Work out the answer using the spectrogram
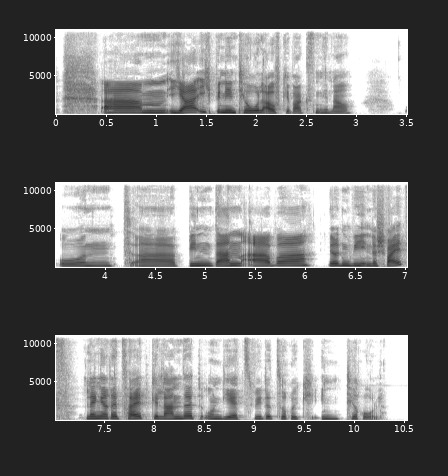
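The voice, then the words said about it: Austrian Tyrolean German accent. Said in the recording (German): “du kommst ursprünglich schon aus, aus Österreich ... Man hört es ein bisschen am Akzent. Man hört es definitiv. Der, das lässt sich nicht verheimlichen”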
